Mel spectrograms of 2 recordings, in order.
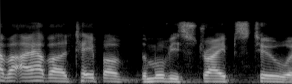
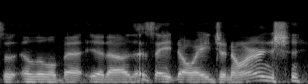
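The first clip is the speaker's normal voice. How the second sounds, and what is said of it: Imitates another person's voice. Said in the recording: “kind of in a Murray Clawhammer voice”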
